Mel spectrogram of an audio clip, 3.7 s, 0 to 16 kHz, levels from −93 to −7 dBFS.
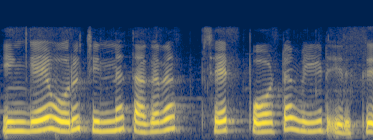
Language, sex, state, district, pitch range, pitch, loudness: Tamil, female, Tamil Nadu, Nilgiris, 245-290 Hz, 250 Hz, -14 LUFS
